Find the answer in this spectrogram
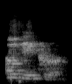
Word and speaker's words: Omicron: The name of this letter is Omicron. In the capital, Omicron is written as capital letter O of the English alphabet, and it is also pronounced as O, as in omelette.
